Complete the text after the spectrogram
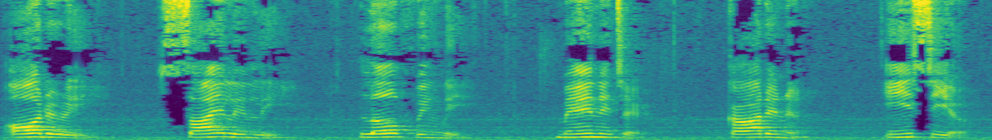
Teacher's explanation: For three syllable words ending with the suffixes er or li, the stress is placed on the first syllable.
